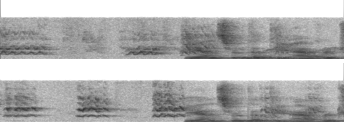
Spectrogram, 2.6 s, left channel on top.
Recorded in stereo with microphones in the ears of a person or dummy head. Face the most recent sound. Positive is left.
turn(degrees=-25)  # may be behind; listen again after turning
